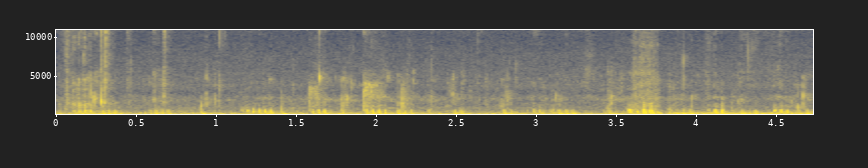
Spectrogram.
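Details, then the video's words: Highland Lynx cat grooming, its low purr pulsing beneath quick, rhythmic licking and biting sounds in short bursts, all close up in a quiet room. "Cute Cat Purring and Grooming l ASMR l Highland Lynx Cat"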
